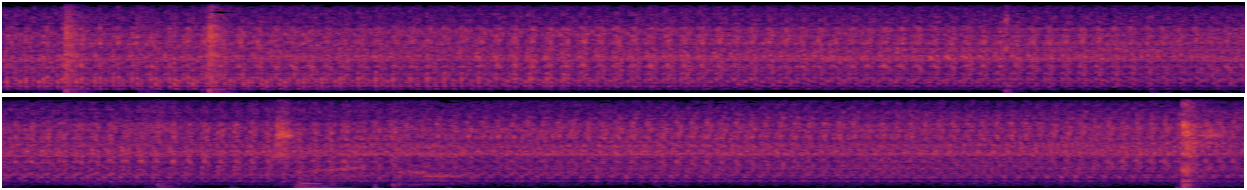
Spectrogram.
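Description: Euler disk, a heavy metal disc, rolling and spinning on its curved mirrored base: a steady whirring rattle that slowly fades, with a few faint knocks.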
